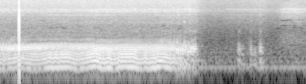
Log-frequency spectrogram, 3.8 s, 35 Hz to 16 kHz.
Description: Mornings are not the favorite thing of our 8 month old frenchie. She is snoring away!!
